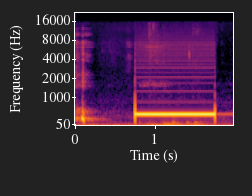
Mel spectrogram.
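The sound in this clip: A telephone busy tone from a call that was not picked up: one steady, mid-pitched beep lasting about a second, loud and clear on its own.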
